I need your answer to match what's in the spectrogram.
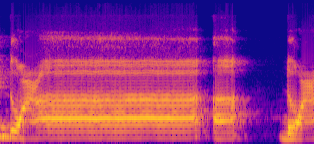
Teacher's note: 2 ज़बर हो तो थोड़ा सा 1 अलिफ की मिकदार इसको खींचेंगे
